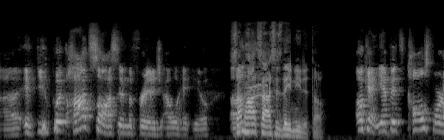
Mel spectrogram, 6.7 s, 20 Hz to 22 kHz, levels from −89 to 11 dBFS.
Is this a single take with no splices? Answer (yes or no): yes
